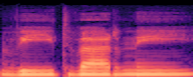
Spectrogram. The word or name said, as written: výtvarný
